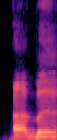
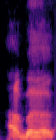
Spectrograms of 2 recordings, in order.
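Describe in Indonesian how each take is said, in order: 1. Vokal akhir condong sedikit ke arah 'ee'. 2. Vokal akhir condong sedikit ke arah 'ee'.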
